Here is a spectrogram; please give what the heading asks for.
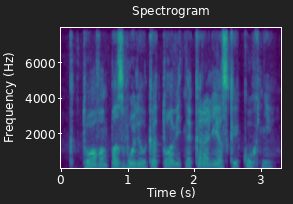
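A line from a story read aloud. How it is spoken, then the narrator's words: Unicorn howling. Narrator (Russian): взвыл единорог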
